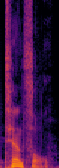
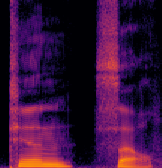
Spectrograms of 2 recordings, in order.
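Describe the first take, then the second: First: The second syllable has a reduced vowel. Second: The second syllable has a full vowel. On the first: This is the everyday conversational pronunciation. "in conversation, we say tinsel" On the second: This is the pronunciation used for spelling. "the way the word is spelled"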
